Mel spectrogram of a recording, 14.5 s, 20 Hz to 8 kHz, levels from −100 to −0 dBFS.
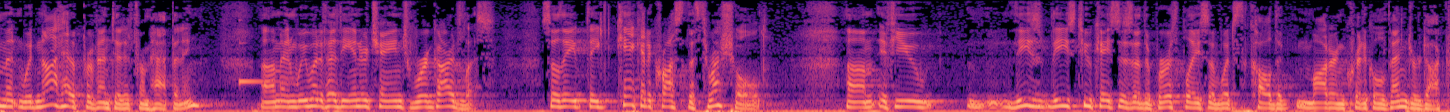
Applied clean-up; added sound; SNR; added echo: none; Marimba, xylophone; 15 dB; none.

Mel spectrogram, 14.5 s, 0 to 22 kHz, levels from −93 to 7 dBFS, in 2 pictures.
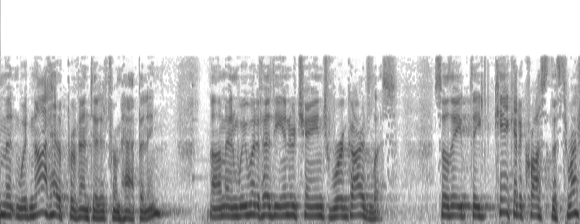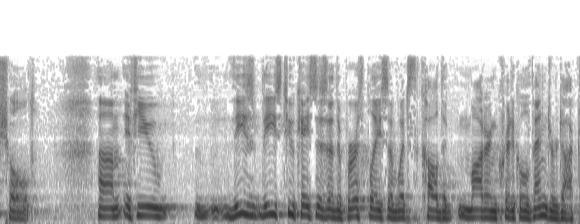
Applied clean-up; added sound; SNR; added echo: neural separator model SepFormer DNS4.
